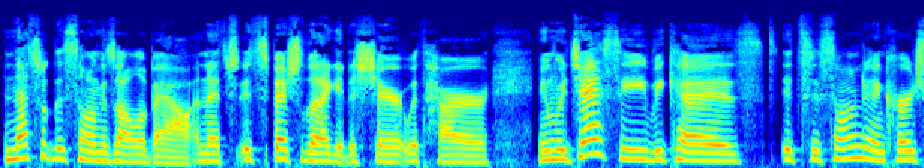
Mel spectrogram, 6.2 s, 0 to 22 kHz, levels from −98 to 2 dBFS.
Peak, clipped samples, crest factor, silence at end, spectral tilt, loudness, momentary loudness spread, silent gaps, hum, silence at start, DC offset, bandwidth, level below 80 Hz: -12 dBFS; under 0.1%; 18 dB; 0 s; -4 dB/octave; -29 LUFS; 8 LU; none; none; 0 s; under 0.1%; 15 kHz; -70 dBFS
